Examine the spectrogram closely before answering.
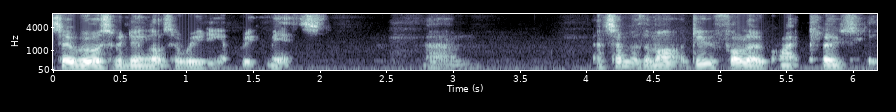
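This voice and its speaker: At a moderate pace, a man speaks with a strong English accent. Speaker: fantasy author. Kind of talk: podcast interview.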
